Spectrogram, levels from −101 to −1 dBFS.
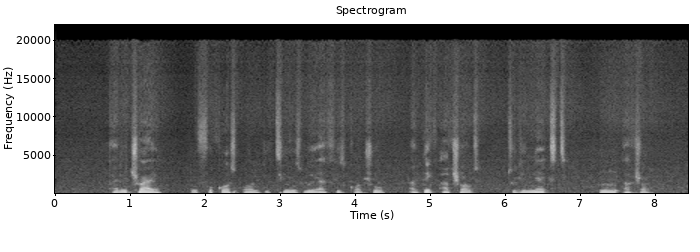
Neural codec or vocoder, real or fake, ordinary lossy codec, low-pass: autoencoder, 48 kHz, 128 numbers a frame, DAC-VAE, trained on Japanese speech; fake; none; none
